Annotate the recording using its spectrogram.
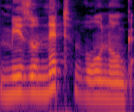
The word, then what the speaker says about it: Maisonette: Nicht falsch verstehen, aber meine Frau sagt, wenn die Kinder ausziehen, dann ziehen wir in eine Marionettenwohnung und jetten durch die Welt. – In eine Marionettenwohnung, eine Maisonette-Wohnung. – Ja, ja, Maisonette-Wohnung. Okay, ich habe das falsch ausgesprochen.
